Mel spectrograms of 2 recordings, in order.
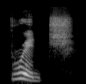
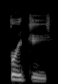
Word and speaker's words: bridge: Watch for the D sound at the end. It sounds like a J. So, it's bridge, not brigy.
